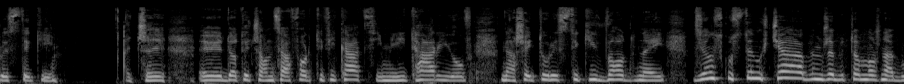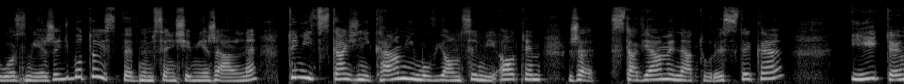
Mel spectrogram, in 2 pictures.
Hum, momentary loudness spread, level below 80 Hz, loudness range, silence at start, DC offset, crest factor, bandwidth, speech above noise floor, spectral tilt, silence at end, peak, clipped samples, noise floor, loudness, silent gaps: none; 8 LU; -64 dBFS; 3 LU; 0 s; under 0.1%; 14 dB; 15.5 kHz; 24 dB; -5 dB/octave; 0 s; -12 dBFS; under 0.1%; -51 dBFS; -28 LUFS; none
